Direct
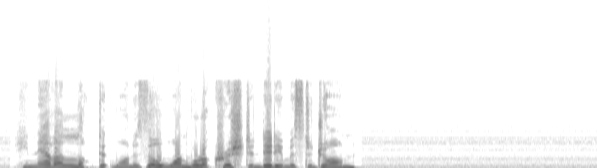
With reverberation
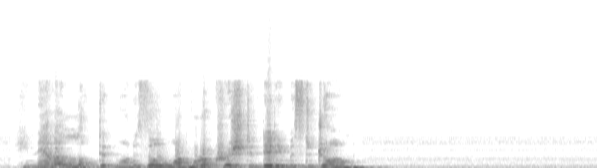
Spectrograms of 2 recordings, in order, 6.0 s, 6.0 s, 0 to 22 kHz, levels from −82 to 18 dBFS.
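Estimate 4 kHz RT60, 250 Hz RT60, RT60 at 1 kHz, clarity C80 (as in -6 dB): 0.30 s, 0.70 s, 0.40 s, 16.5 dB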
